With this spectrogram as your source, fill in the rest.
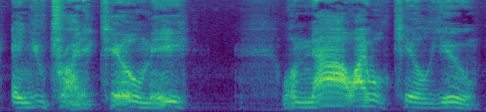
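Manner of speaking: slow, menacing villain voice; villain Electro. A narrator's reading. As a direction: drag each word out like a vengeful supervillain. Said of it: "And Electro... he says".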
